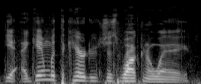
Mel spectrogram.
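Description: A man's voice: fairly high pitch, lively intonation, rapid-fire, a bit bright, slight background noise. A man hosting a gaming video with casual, rambling commentary, often repeating himself. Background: game music.

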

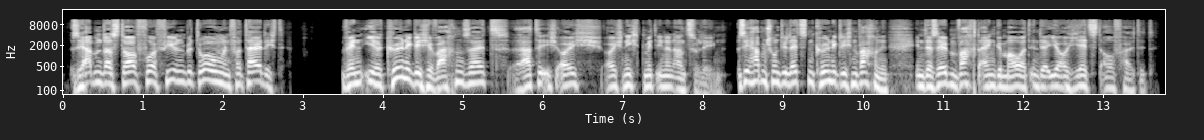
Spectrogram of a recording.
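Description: A man's voice: on the high side, normal speed, dry recording, voice pushed up, natural voice. Man voicing an old dragonkin carpenter, dry close sound. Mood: warning. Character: old male dragonkin carpenter, fair, cautionary. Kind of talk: fantasy audio story character.

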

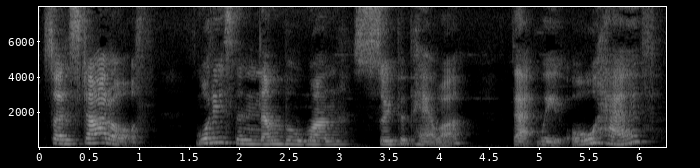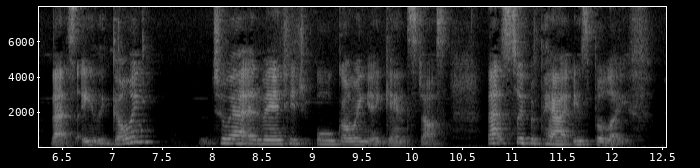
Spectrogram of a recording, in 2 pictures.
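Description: A woman's voice: medium pitch, animated, unhurried, gravelly, fairly bright tone. A woman in her thirties with a congested, nasal voice, giving an earnest motivational talk as a life coach. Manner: earnest, repeats key phrases, gestures with hands. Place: small home office, indoors. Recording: echoey room.

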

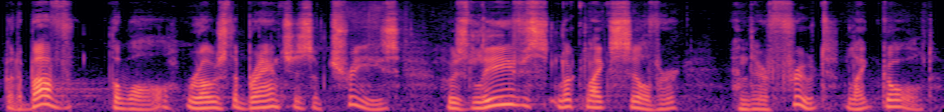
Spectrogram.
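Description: An older man reading a children's novel aloud in a measured, expressive way, seated in an armchair on a studio set. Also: fairly high pitch, husky, big-room sound. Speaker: reader.

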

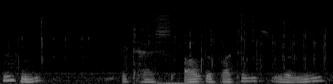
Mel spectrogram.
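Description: A young man plays a store clerk in a soft-spoken ASMR roleplay. He talks very slowly and quietly, in short phrases with pauses. The recording has clear background noise. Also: medium pitch. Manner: slow, hushed, with pauses. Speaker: ASMR creator playing a game store clerk. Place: small room at a desk, indoors.

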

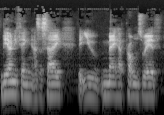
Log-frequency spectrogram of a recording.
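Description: Low bright-voiced man explaining a phone reset. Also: fairly even intonation, normal speed. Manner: rambling, many fillers and restarts. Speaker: phone repair tutorial presenter. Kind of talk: casual how-to walkthrough. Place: indoors at a wooden desk, filming a phone from above.

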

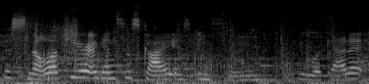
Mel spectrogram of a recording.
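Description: A young woman in her twenties, a bit hoarse from losing her voice, chatting casually to a handheld camera on a snowy mountain trail. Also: on the high side, normal speed, music in the background. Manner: chatty, frequent "like" and "super". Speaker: hiking vlogger. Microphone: handheld action camera at arm's length.

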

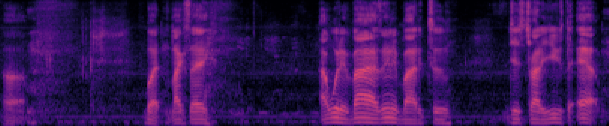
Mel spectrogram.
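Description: A man's voice: deep voice, takes it slowly, pauses often. A man talks informally into a handheld camera in a small room. He rambles through a product update in a matter-of-fact way. There is a light layer of background noise on the recording. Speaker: HVAC technician and video host. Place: small carpeted home office, indoors.

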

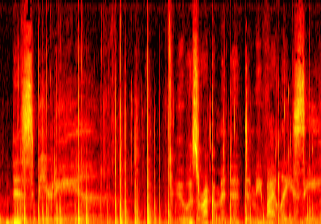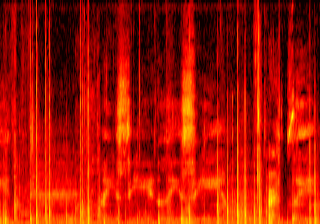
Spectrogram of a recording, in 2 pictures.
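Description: A woman's voice: medium pitch, low-quality recording. A woman hosting an ASMR video in a whisper, repeating words and phrases in a soothing way. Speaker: ASMR video creator and channel host.

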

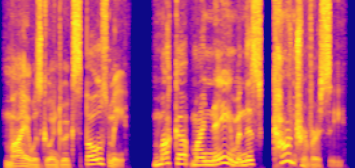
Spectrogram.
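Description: A self-important young Hollywood heartthrob for an adventure game. He talks in a glib, showy way with very lively swings of pitch, recorded dry and close. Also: normal speed, no room sound, exaggerated voice. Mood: defensive. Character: vain smooth-talking young male movie star. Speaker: actor character in an adventure game. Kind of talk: video game voice acting.

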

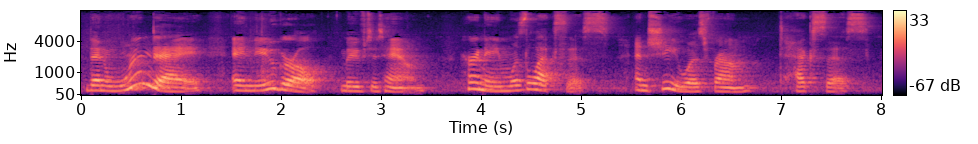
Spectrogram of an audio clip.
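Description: A woman, a teacher, reading a children's picture book aloud with expressive, deliberate phrasing. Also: medium pitch. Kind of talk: read-aloud storytelling for children. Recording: roomy echo, light background noise.

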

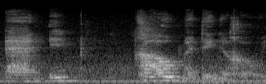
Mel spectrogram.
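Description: A man's voice: on the high side, sing-song, takes it slowly, full character voice. A man voicing a sensitive male pig who cannot get angry, talking in a plaintive, easily hurt way. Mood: shouting. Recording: echoey room, mic far off, noisy.

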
